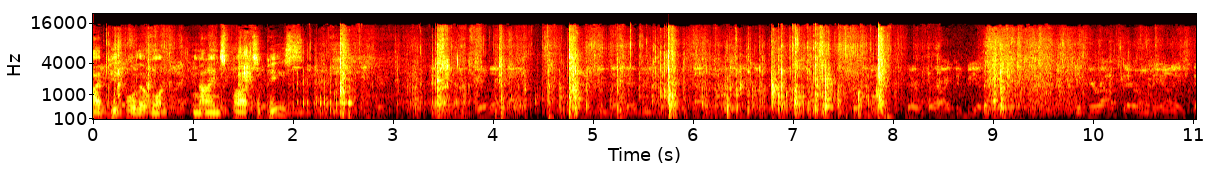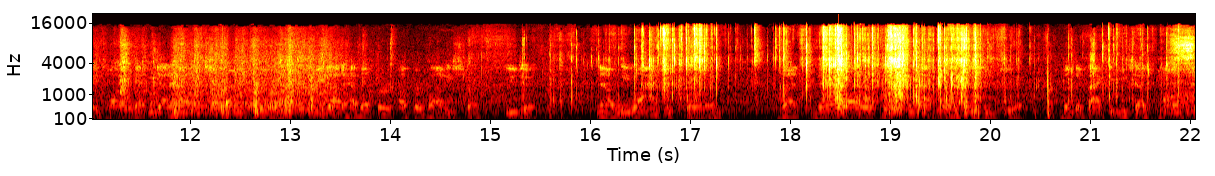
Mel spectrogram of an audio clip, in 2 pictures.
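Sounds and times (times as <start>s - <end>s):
indistinct background talk: 0.0s - 22.0s.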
